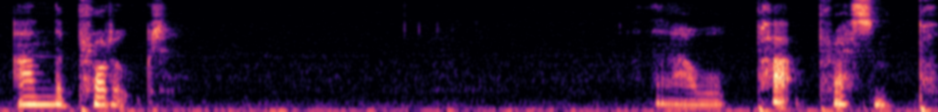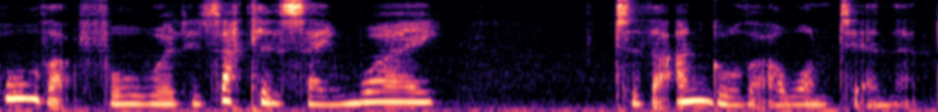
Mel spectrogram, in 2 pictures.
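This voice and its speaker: A woman with a croaky, sore-throated voice, softly narrating a nail art tutorial as the channel's host. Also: on the high side. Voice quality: husky, gravelly voice. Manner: soft, half-whispered step-by-step narration.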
